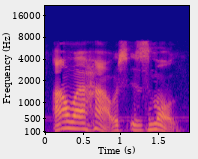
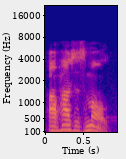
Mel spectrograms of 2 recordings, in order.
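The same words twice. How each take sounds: First: Slow careful. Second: Fast speech. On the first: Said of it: "cuando estamos hablando muy rápido, igual suena distinto". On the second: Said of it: "cuando estamos hablando muy rápido". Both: Shown as a demonstration.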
